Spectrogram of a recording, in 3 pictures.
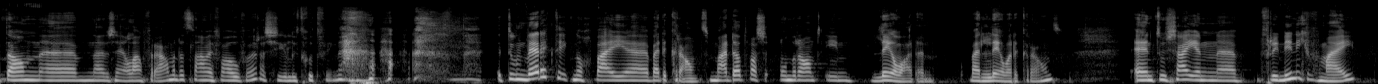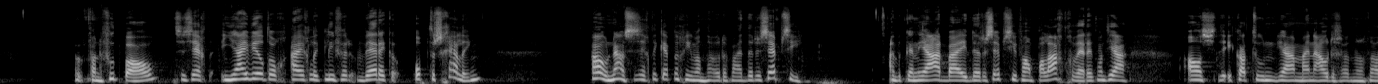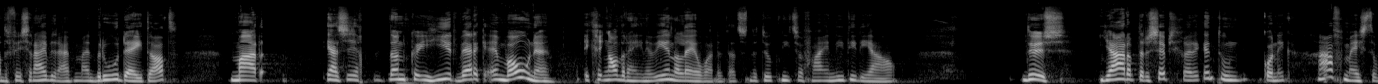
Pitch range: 175-220 Hz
